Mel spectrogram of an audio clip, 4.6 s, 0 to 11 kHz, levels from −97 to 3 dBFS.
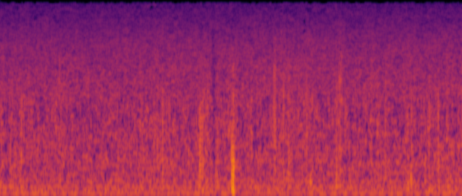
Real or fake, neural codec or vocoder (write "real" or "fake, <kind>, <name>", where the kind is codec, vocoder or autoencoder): fake, vocoder, BigVGAN v2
